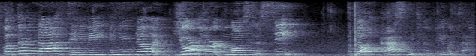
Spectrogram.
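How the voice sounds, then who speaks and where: A woman's voice: very high-pitched, normal speed, a bit bright. A woman playing a regretful but firm young sweetheart in a student readers theatre piece. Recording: echoey room recorded from far off, faint noise.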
